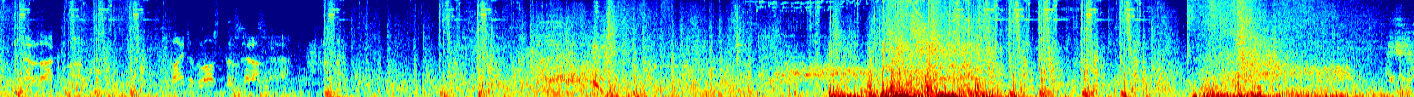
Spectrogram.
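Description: Rapid gunfire bursts out with sharp cracks and booming blasts.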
